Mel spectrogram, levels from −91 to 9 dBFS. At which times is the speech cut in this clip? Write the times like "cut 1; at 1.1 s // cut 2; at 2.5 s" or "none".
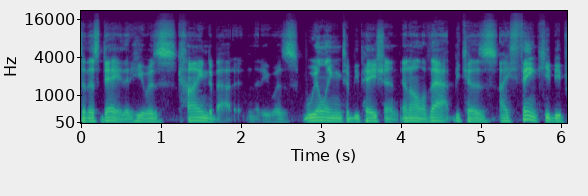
cut 1; at 1.2 s // cut 2; at 3.9 s // cut 3; at 5.1 s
